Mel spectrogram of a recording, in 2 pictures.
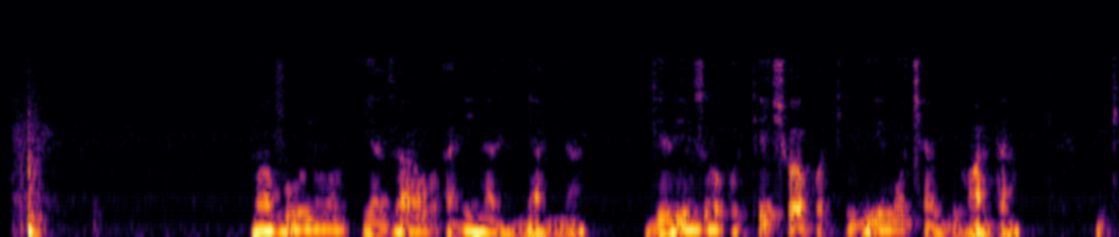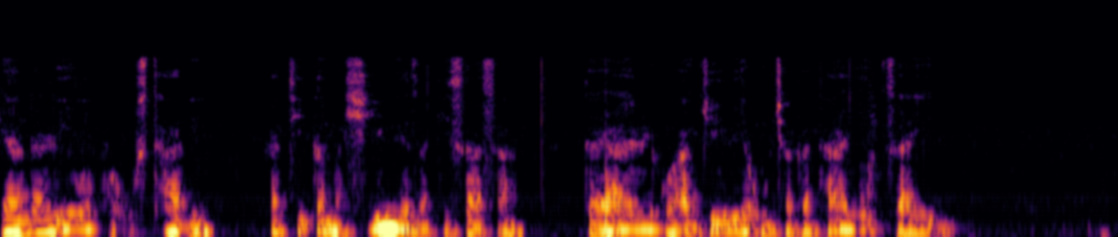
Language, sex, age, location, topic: Swahili, male, 18-24, Dar es Salaam, agriculture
